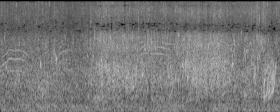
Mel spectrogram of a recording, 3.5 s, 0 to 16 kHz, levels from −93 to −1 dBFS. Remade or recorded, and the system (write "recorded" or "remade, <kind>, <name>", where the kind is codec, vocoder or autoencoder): recorded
